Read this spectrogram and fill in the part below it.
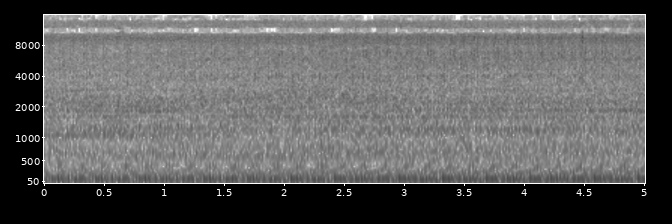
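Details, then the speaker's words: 2008 Chevy Avalanche 5.3 V8, first start after timing chain rebuild with new lifters, engine primed: even deep idle, about three beats a second, no clear knock; slight noise from lifters still pumping up, considered normal. "The motor does sound like it's got a little bit. That's normal though, because lifters have got to pump up, and probably some of them are held open a little bit because, like I say, I primed the engine with my engine primer."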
